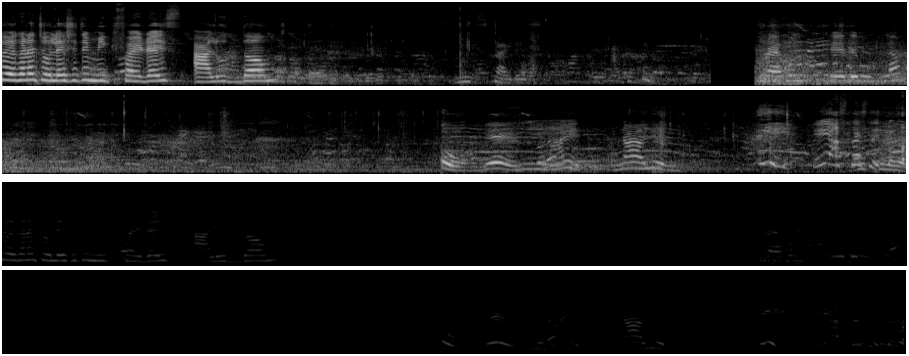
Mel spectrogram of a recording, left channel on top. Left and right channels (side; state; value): right; quieter; 36.5 dB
